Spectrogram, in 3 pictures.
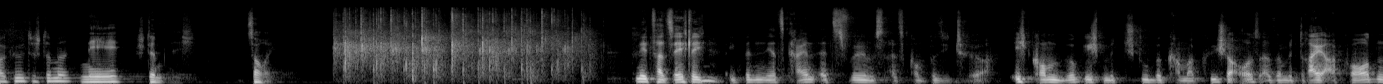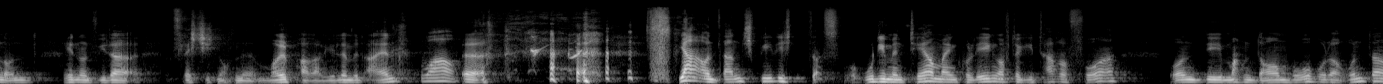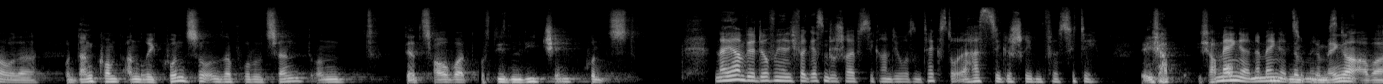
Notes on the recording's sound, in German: LIVE-Podcast im Kulturhaus „Peter Edel“ in Berlin-Weißensee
